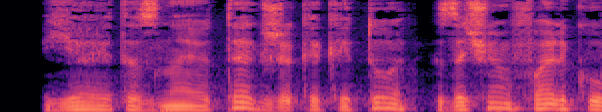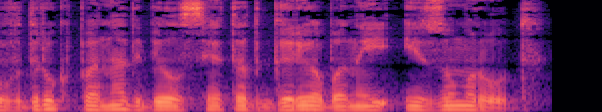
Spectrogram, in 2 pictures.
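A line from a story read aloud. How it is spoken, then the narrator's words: Sighing. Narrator (Russian): вздохнул он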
